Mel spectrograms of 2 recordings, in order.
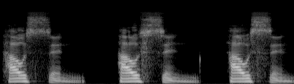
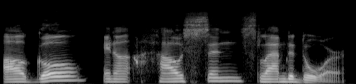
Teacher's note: and 할 때 뒤에 있는 이 d가 네, 앞에 있는 n 발음에 영향을 받으면서 사실 음가가 빠지죠. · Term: n 발음만 받침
